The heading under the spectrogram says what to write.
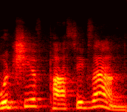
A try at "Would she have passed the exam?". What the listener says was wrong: Would she have passed the exam? Would she have? No decimos have. Would she have?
